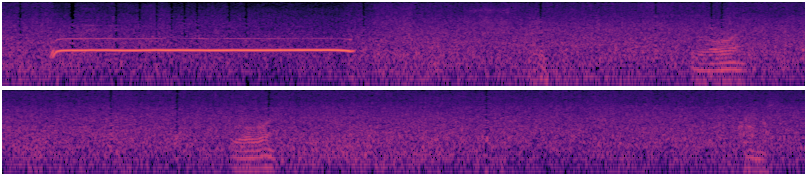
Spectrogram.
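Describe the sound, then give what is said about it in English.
A loud, steady roar of a waterfall fills the whole recording. A sustained whistle-like tone sounds over it near the start, and a couple of brief, muffled voices surface through the rushing water. “So we're back at the son and the dad at the waterfall, and he's very loud.”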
